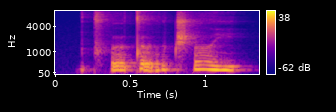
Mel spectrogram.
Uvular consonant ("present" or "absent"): absent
